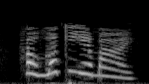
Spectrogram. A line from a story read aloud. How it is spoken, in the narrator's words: cried she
